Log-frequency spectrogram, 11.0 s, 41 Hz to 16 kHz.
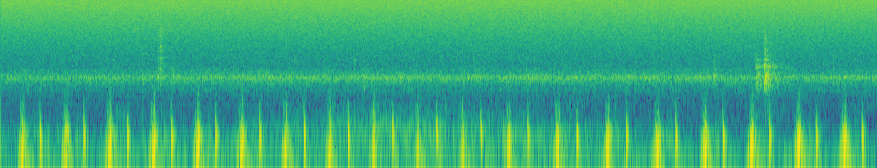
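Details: Own heartbeat recorded while smoking a cigarette, accelerating from nicotine: strong, steady low thumps at roughly 110 beats a minute; tachycardia.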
